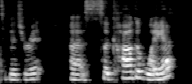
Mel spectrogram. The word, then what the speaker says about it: Sacagawea: heard of um is sacagawea or let me try not to butcher it uh sacagawea i think is how it's being pronounced these days but it's the woman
